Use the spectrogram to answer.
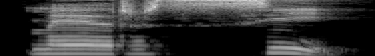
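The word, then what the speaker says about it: мерси: will be amazed which word that is merci merci merci is a lone word from french but it is pronounced with the typical bulgarian heart are it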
